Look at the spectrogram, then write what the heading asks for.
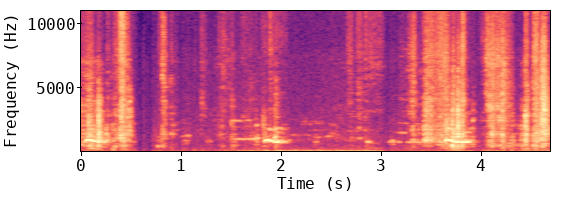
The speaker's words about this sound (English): And as y'all can hear, the hens are laying their eggs.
